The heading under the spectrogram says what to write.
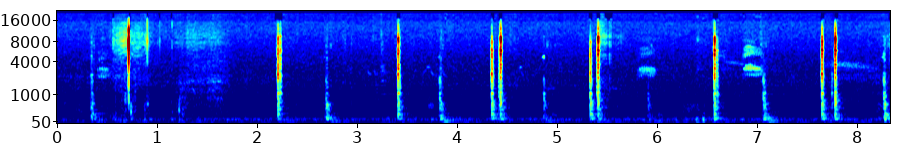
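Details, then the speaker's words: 2016 Toyota Tacoma V6 4WD, 6-speed manual, 4,300 miles, after a 4-mile stop-and-go commute at about 83°F: sharp clicks and creaky chirps over idle during the first half inch of clutch pedal travel. "I noticed the clutch pedal started making noises again it's only it's a little bit less than last time"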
